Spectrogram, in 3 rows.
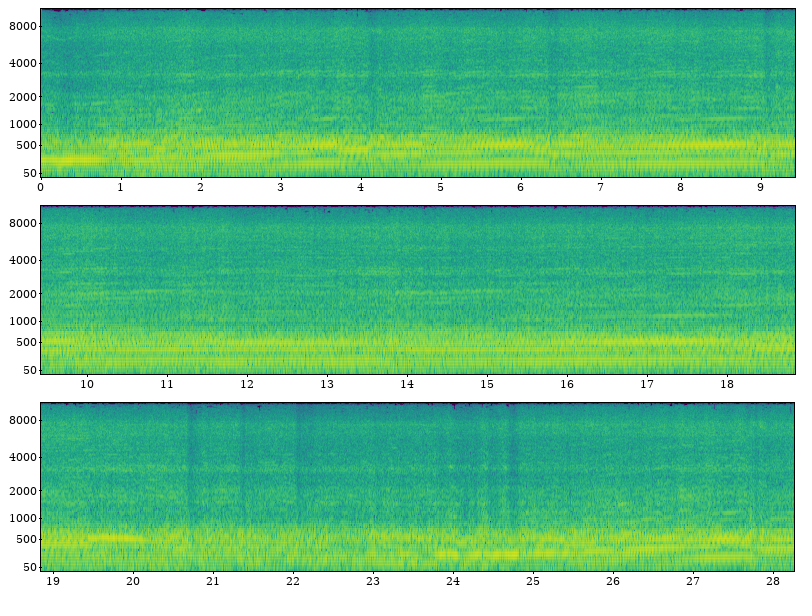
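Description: BMW E36 M3's 3.0-litre straight-six engine, heard from inside the cabin, pulling hard through the gears with an upshift about every two seconds, then held at steady high revs for about ten seconds. Around two-thirds of the way through the revs fall as the car slows, with quick throttle blips on the downshifts, and then climb again as it accelerates out.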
